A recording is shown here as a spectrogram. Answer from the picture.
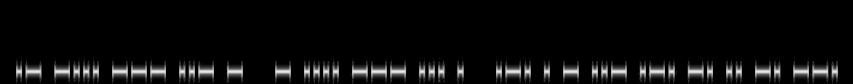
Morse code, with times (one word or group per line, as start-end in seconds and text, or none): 0.2-2.4 ABOUT
2.8-4.6 THOSE
5.0-8.4 RETURNING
